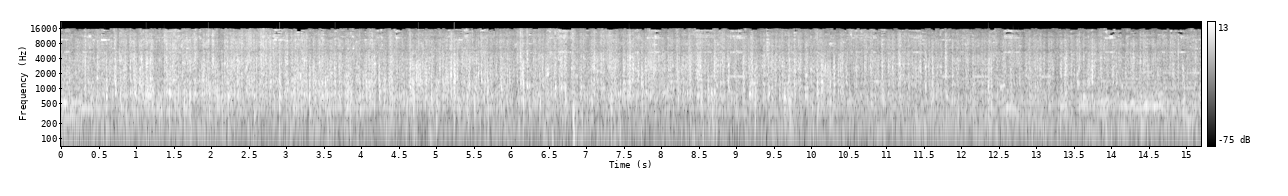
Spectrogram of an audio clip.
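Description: Horse-drawn wooden hay carts rolling over a gravel track, their spoked wheels crunching and rattling steadily, with the clatter of the carts and harness.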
